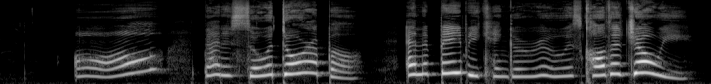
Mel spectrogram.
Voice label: VO Voice

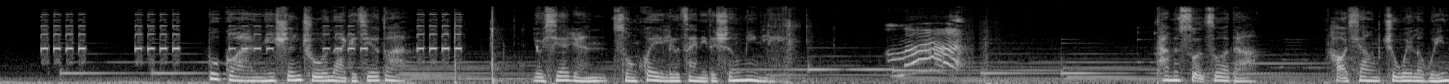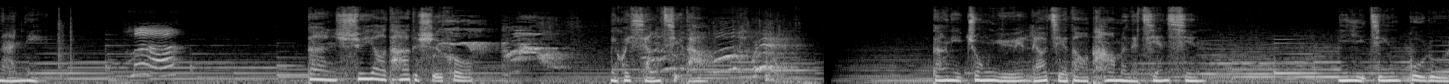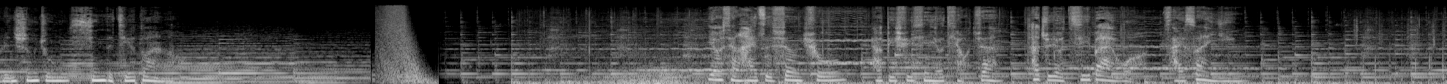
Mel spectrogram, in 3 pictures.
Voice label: Sensual Mature; Mitraland Tiger Biskuat

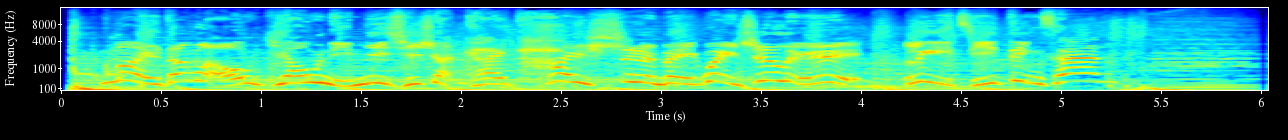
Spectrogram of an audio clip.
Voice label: Mandarin - Exciting, Happy, Young; McDonald's

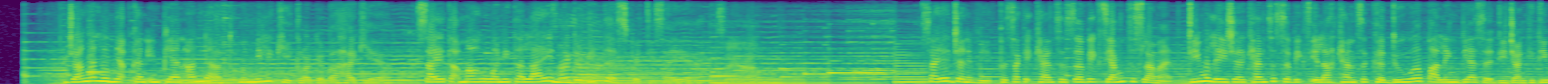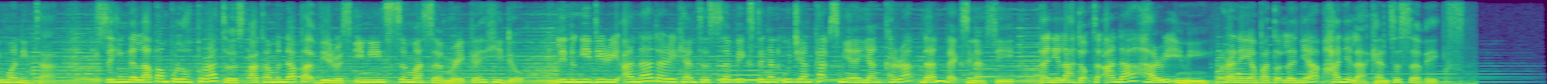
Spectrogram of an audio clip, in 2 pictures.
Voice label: PSA Bahasa Melayu; National Cancer Society Malaysia

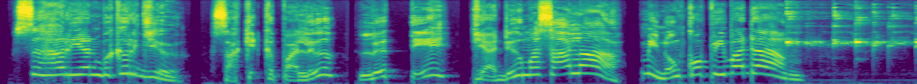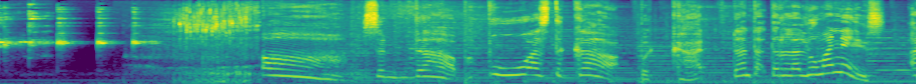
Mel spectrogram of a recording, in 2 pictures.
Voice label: COMMERCIAL WITHOUT REVERB; KOPI BADANG

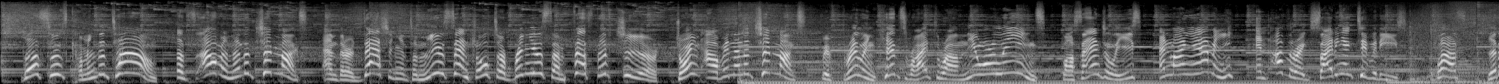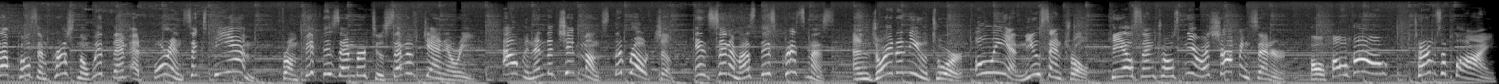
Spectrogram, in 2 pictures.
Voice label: Eng Music; SPOTIFY NU CENTRAL Christmas

